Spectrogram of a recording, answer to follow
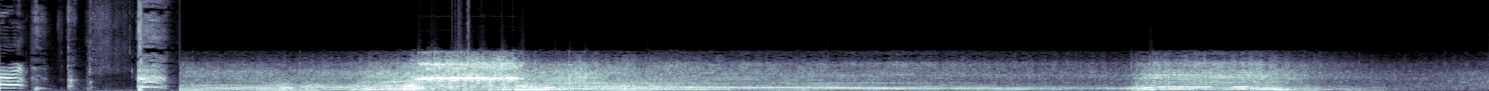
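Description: A few short clicks, then a motorcycle engine revving up and down, its pitch swinging. A loud skid with a squeal comes about four seconds in, the pitch then slides down slowly, and there is another short rev near the end.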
